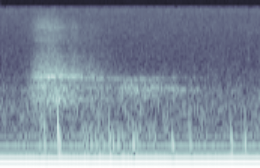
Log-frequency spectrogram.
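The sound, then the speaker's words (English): A group breathing in and out together during a prayer gathering makes a loud, steady breathy rush with faint pulsing beneath it and no speech. “So today we're going to breathe. And as we breathe together, I want in your head for you to think Spirit in, self out.”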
